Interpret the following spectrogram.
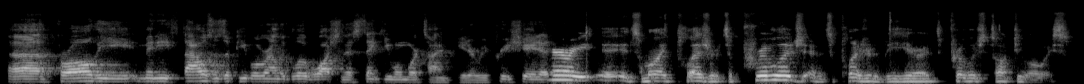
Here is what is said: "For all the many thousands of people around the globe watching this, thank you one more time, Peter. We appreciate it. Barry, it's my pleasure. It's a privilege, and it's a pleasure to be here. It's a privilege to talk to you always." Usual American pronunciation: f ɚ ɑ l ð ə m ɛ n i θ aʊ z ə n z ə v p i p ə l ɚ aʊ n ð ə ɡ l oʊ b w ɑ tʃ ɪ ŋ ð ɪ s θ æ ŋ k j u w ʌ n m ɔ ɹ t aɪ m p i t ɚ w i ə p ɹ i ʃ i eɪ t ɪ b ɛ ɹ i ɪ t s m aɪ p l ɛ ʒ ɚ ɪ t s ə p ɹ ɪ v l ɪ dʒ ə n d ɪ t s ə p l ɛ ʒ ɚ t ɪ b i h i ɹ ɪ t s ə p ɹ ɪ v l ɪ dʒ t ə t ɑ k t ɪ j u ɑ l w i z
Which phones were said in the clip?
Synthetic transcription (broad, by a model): f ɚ ɑ l ð ə m ɛ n i θ aʊ z ə n z ə v p i p l ɚ aʊ n ð ə ɡ l oʊ b w ɑ tʃ ɪ ŋ ð ɪ s θ æ ŋ k j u w ʌ n m ɔ ɹ t aɪ m p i t ɚ w i ə p ɹ i ʃ i eɪ t ɪ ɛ ɹ i ɪ t s m aɪ p l ɛ ʒ ɚ ɪ t s ə p ɹ ɪ v l ɪ dʒ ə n ɪ t s ə p l ɛ ʒ ɚ t ɪ b i h i ɹ ɪ t s ə p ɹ ɪ v l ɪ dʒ t ə t ɑ k t ɪ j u ɑ l w i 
